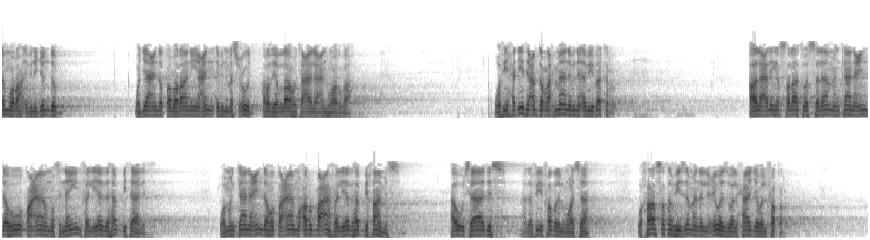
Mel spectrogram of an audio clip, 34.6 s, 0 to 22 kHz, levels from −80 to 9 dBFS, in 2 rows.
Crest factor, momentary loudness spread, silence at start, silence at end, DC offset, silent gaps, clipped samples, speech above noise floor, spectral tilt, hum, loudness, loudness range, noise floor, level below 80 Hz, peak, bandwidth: 18 dB; 10 LU; 0 s; 1.35 s; under 0.1%; none; under 0.1%; 44 dB; -9 dB/octave; none; -16 LUFS; 5 LU; -60 dBFS; -52 dBFS; 0 dBFS; 5.4 kHz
